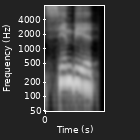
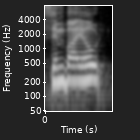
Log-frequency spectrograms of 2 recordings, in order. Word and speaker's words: symbiote: need everybody to realize we pronounced it symbiot because he did Dr Kurt Connor and Spider-Man called it a symbi sounds cooler too and now we learn it's symbiote that sounds like ryes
